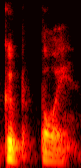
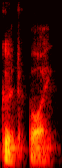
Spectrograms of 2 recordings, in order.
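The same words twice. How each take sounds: First: The d sound blends into a b sound. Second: The d sound is pronounced fully and clearly. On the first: The speaker calls it right. "So it's like good boy" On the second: The speaker calls it wrong. "not good boy"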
